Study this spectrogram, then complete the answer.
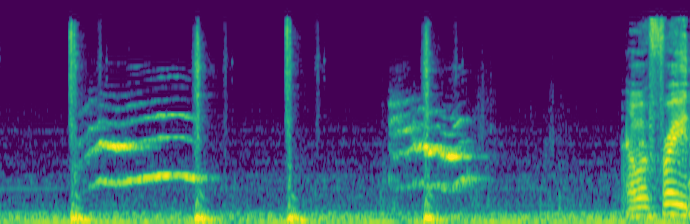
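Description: A cat meows several times in the video game Robocop Rogue City, with short quiet calls spaced a second or so apart and a longer, rougher cry at the end.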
